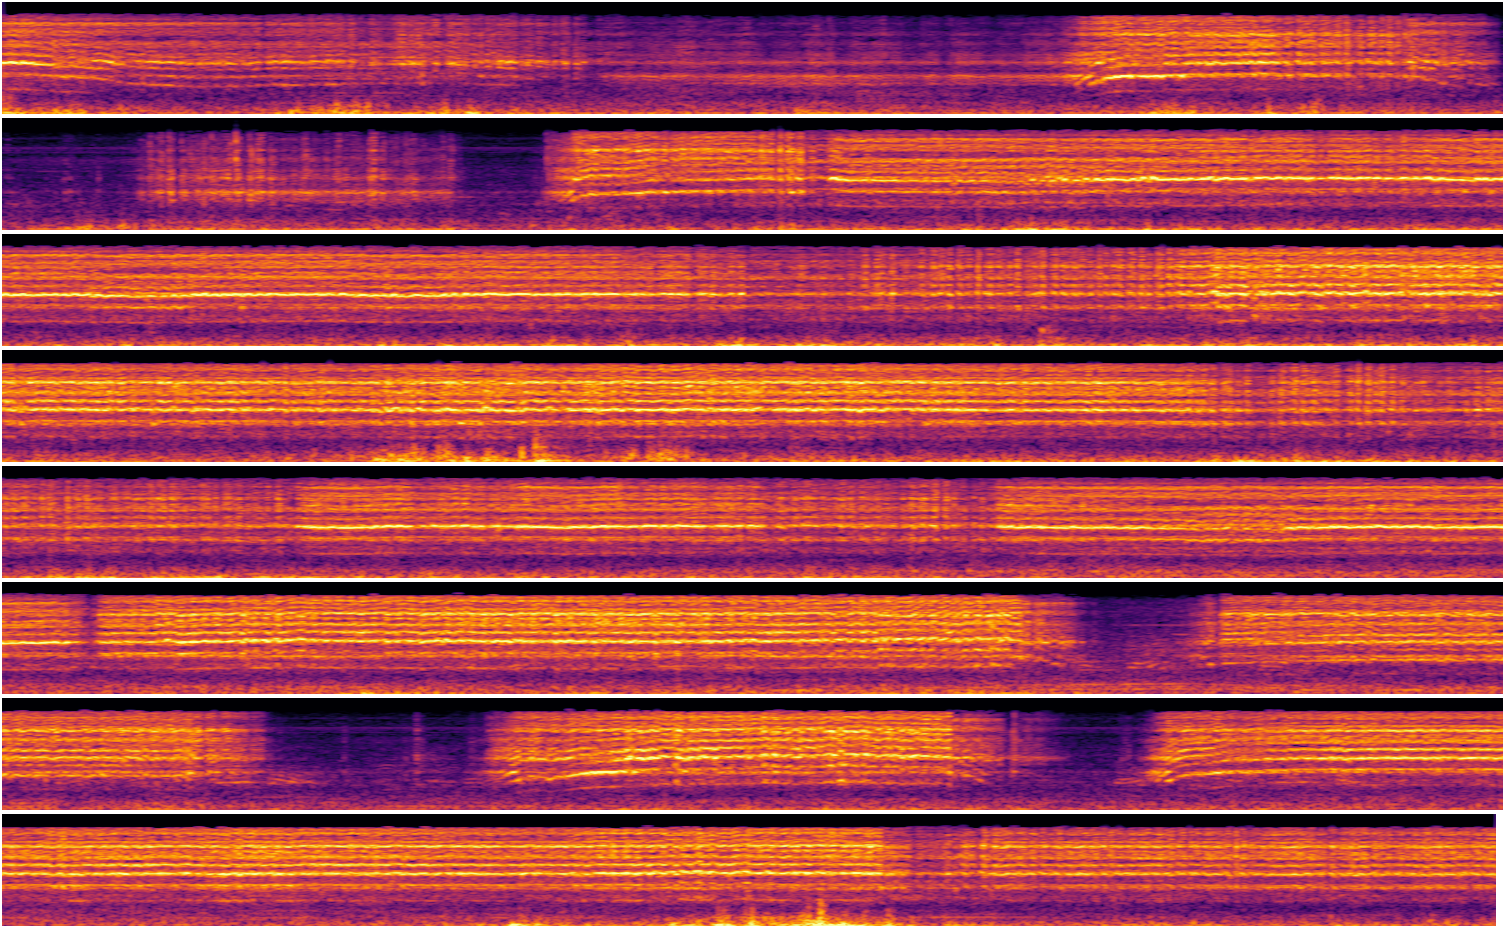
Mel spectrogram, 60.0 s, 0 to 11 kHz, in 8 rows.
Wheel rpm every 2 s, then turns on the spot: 120, 70, 60, 90, 30, 120, 160, 160, 160, 170, 170, 170, 160, 170, 160, 170, 160, 160, 160, 160, 170, 90, 120, 40, 140, 100, 170, 170, 170, 170.
8-10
